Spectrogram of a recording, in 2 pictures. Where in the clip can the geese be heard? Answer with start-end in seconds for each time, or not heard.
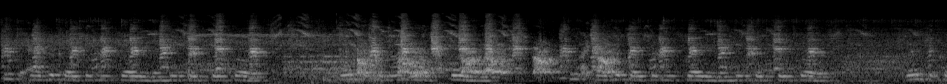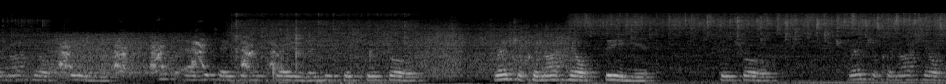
0.0-9.3.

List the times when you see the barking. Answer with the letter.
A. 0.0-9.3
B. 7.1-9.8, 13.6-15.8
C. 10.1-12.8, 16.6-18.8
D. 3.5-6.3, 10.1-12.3
D.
